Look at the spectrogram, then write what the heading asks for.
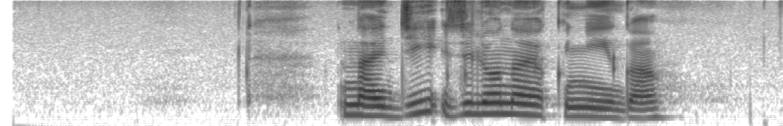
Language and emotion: Russian, neutral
